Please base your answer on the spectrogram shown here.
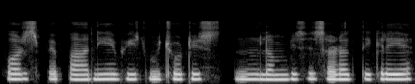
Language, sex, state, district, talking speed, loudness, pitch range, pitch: Hindi, female, Madhya Pradesh, Bhopal, 200 wpm, -16 LUFS, 235-245 Hz, 240 Hz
